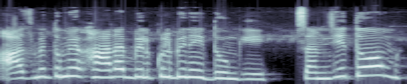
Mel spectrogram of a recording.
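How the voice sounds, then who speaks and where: A vicious cartoon stepmother bird snaps threats in a very high, shrill voice, played by a woman. Her manner is harsh and spiteful throughout. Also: fairly quick.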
